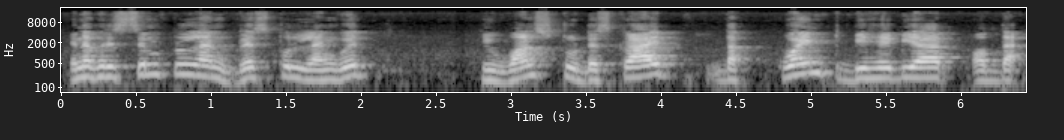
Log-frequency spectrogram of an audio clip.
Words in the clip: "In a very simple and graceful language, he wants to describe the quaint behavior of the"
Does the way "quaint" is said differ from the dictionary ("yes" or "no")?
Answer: no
